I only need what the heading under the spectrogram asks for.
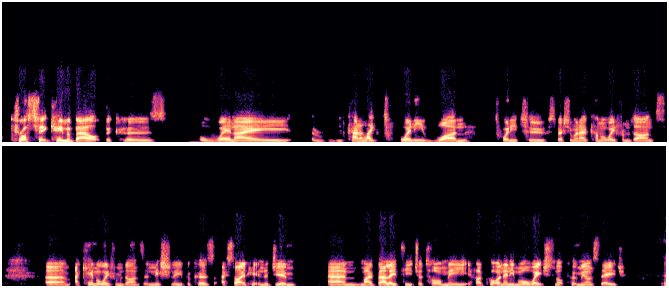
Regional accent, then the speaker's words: London, United Kingdom; I grew up in Hackney

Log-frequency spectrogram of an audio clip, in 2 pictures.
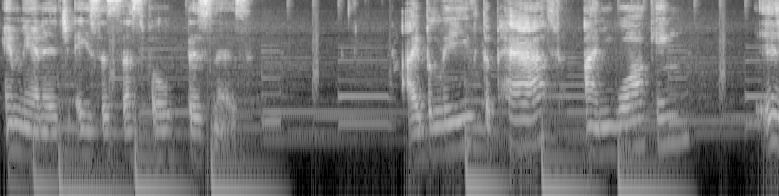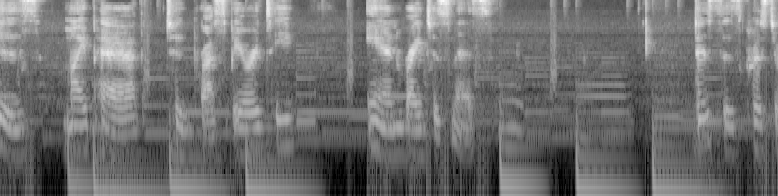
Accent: Hartford, Connecticut, United States; Born and raised in Hartford, Connecticut, raised by my mom, Marcia Hippolyte

